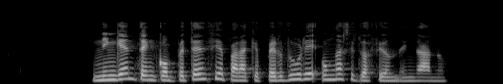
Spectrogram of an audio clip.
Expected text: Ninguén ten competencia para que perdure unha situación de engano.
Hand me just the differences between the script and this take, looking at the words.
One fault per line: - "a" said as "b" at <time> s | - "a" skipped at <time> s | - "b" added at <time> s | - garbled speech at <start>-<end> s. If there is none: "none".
none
